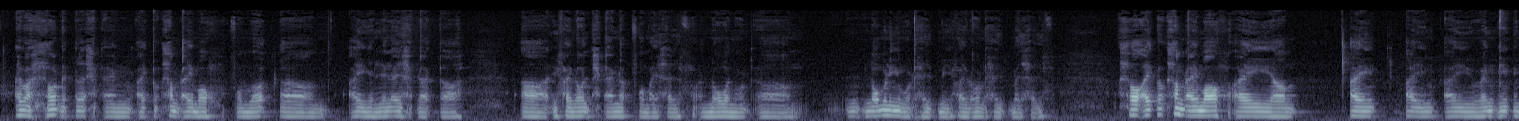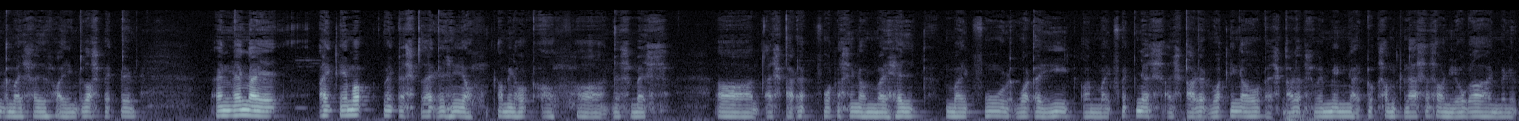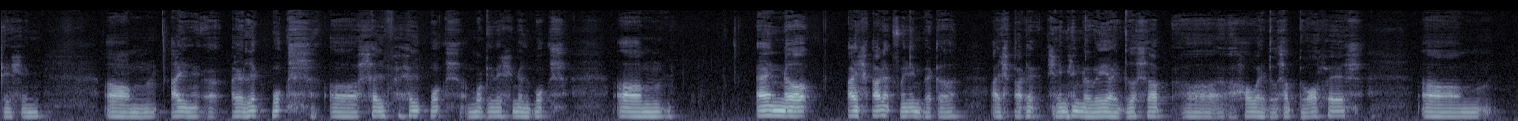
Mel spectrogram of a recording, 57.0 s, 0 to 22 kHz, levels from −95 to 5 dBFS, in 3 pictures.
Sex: male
